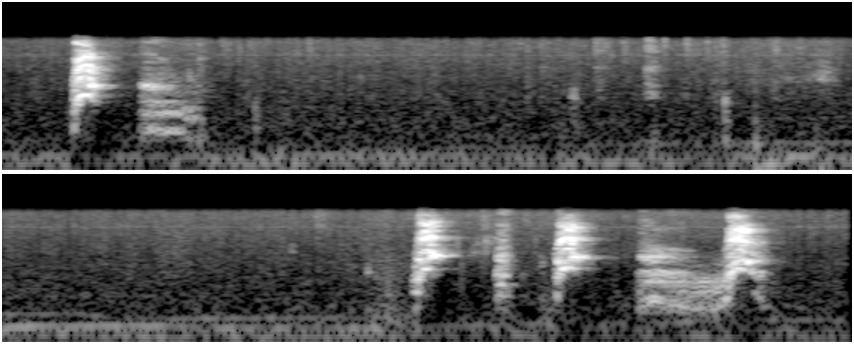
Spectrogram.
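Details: Puppy giving its first barks: a single sharp bark and a softer follow-up near the start, then a quiet stretch with faint low rumble, then a cluster of five quick yappy barks near the end.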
